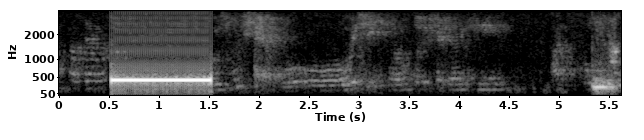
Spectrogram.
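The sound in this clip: A steady telephone ringing tone sounds once for about a second during a call, a loud, even hum that is followed by voices talking.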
